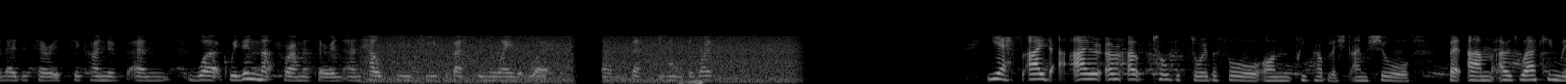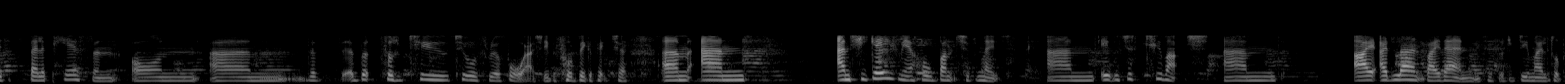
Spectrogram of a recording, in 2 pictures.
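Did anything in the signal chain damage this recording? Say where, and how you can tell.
Yes. Throughout the speech, every phrase is followed by a fainter, thinner copy about 18 dB down and roughly 0.4 s late. That is echo with no canceller at the call-processing stage: the far end's loudspeaker feeds its microphone and nothing subtracts it, so the voice returns after the network round trip.

From 5.72 to 6.04 s the speech stretches into a buzz that fades to silence, and when it resumes about 0.3 s of material is simply gone. That points to a long network dropout, likely where packets stopped arriving and concealment filled the gap until it gave up. The narrow G.711 band, with nothing above 4 kHz, is present throughout.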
